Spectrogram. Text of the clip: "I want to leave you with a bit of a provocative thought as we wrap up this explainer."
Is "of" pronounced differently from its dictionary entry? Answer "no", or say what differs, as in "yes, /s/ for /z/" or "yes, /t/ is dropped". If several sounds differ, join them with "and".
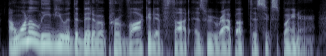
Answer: no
